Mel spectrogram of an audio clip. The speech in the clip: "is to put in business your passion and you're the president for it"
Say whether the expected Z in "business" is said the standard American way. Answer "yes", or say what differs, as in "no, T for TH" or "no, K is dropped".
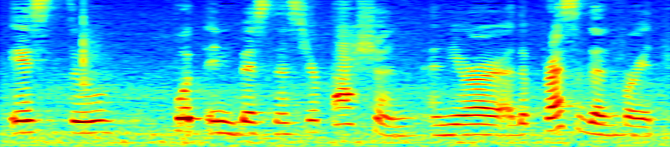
no, S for Z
